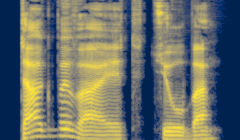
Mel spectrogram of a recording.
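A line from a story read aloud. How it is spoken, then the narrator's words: Soft. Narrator (Russian): мягко сообщила ему та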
